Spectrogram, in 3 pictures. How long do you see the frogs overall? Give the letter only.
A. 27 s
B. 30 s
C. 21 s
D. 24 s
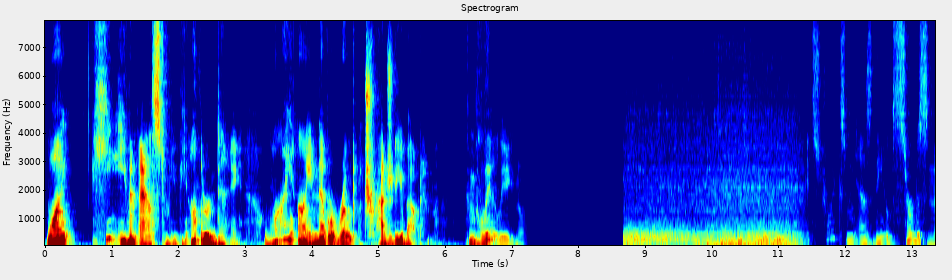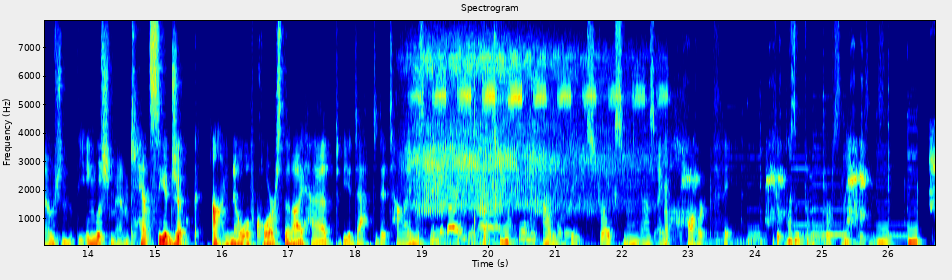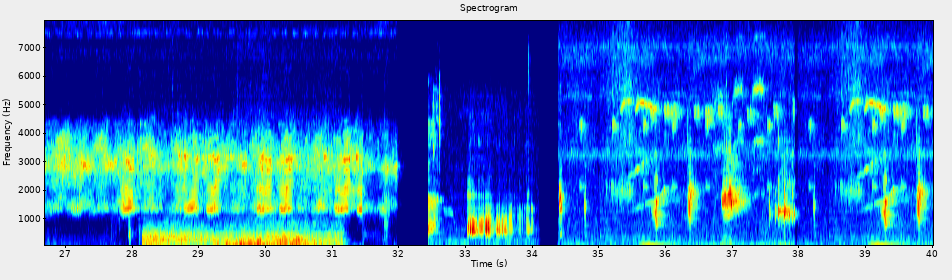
C.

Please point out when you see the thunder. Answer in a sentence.
The thunder can be heard from 8.7 to 11.4 s and from 28.1 to 31.2 s.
